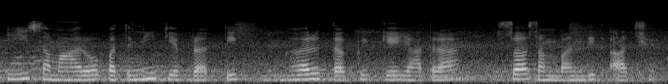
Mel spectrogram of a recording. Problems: background sounds at intervals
